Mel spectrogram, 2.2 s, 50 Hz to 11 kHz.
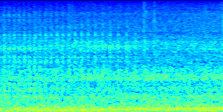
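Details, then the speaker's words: Genesis with 243,000 miles, listed as non-running, starts with flashing check engine, TPMS and airbag lights; rough, uneven idle with a dull internal knock, suspected rod knock or cam follower, not confirmed. "well here's the thing though guys I was right the listing was wrong says it doesn't run granted probably has a rod knock or Cam follower or something something in the engine bay there is is very unhappy"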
